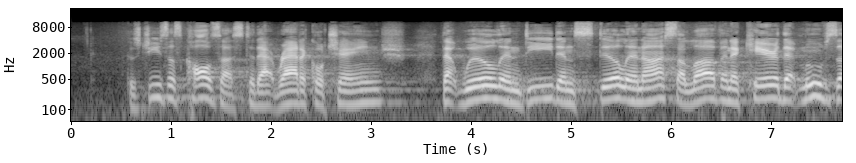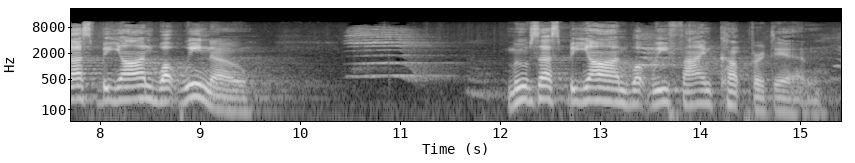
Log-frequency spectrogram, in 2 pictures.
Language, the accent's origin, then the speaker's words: English; South Carolina, United States; that ridiculous question that I heard so much growing up in South Carolina, and that is, are you saved?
